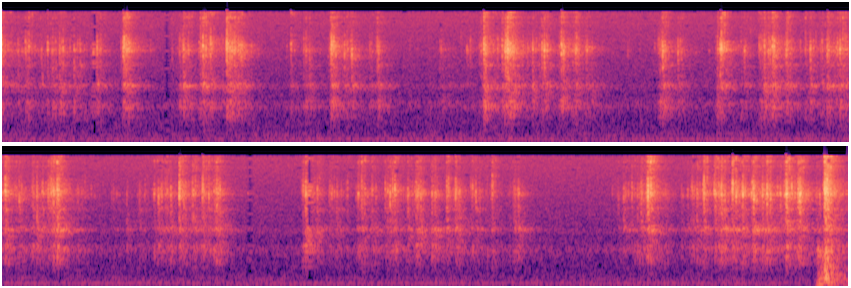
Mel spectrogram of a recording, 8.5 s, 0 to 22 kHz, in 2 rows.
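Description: An MF3RS M 2020 3x3 speedcube being turned fast during a timed solve: rapid, irregular bursts of clacking clicks as the layers snap round, with a dense flurry near the end.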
